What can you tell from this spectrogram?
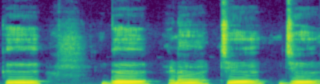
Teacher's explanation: तो अल्प प्राण जो होते हैं इनके उच्चारण जब हम करते हैं तो फेफड़ों से बाहर निकलने वाली जो वायु होती है उसकी मात्रा कम होती है। जैसे क ग ण च ज ये जो है वो आपके अल्प प्राण हैं।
